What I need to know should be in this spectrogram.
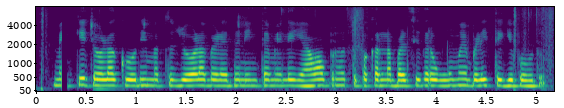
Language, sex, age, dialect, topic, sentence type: Kannada, female, 18-24, Northeastern, agriculture, question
